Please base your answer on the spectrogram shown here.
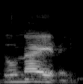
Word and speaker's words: Donaire: kasi yung sa US they can't pronounce yung are. Yeah, aire, donaire. They can't roll yung R's.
